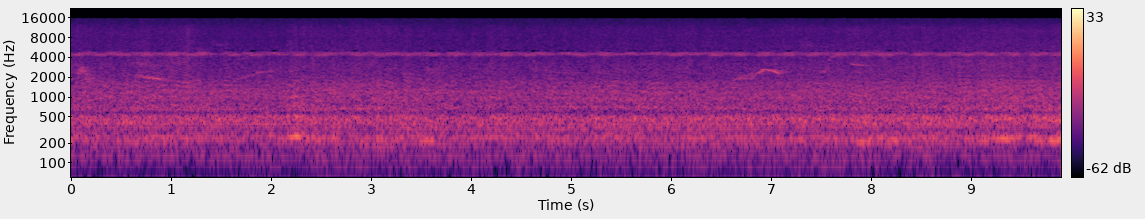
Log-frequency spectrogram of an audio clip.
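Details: Steady bee buzzing from nature, a broad humming drone with a pulsing high whine above it, and occasional faint bird chirps rising briefly over the hum.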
